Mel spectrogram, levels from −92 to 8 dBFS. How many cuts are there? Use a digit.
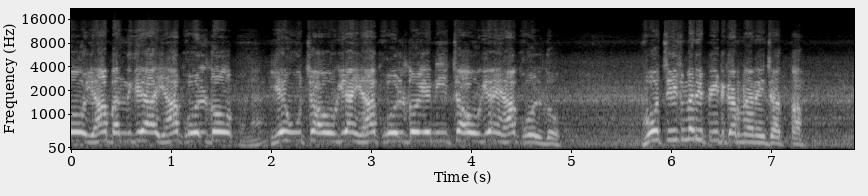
0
